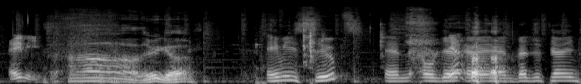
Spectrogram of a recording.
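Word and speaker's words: Amys: amos how do you pronounce how do you pronounce this a-n-y-s steamies no amy's that's how i say it okay amy's that's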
